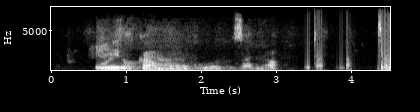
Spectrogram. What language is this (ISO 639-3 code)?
kin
